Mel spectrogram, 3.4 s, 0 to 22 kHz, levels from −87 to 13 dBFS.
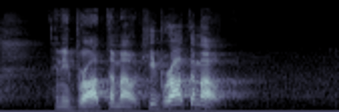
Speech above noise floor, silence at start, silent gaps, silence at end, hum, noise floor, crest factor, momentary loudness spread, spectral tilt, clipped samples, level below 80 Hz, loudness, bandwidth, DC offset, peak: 44 dB; 0.55 s; none; 1.15 s; none; -66 dBFS; 20 dB; 15 LU; -2 dB/octave; under 0.1%; -78 dBFS; -23 LUFS; 16 kHz; 0.1%; -6 dBFS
